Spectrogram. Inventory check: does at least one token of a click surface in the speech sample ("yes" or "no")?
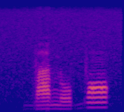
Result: no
